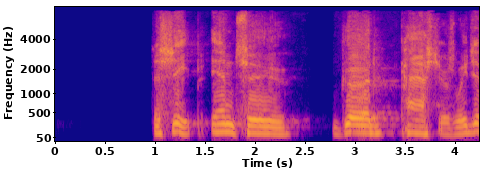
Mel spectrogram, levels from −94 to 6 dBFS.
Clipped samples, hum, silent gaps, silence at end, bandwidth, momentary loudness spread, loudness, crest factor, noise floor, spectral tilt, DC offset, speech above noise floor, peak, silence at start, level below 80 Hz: under 0.1%; none; none; 0 s; 7.6 kHz; 6 LU; -19 LUFS; 16 dB; under -90 dBFS; -4 dB/octave; under 0.1%; over 71 dB; -6 dBFS; 1 s; -52 dBFS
